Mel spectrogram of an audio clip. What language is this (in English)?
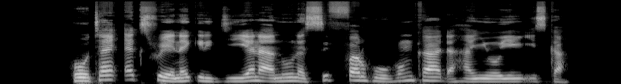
Hausa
